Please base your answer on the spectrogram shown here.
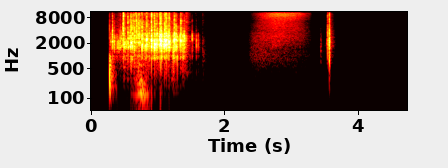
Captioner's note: objects clanking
